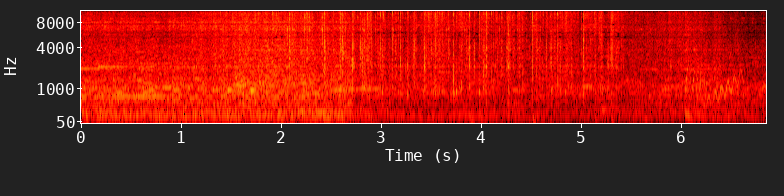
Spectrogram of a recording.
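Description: Metal arcade medals of a medal pusher game clattering and clinking, a dense run of clinks that thins out about five and a half seconds in: the machine paying out a won catch of medals.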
